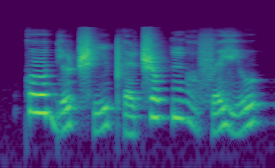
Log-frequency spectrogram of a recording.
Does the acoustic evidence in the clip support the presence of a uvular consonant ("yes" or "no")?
no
